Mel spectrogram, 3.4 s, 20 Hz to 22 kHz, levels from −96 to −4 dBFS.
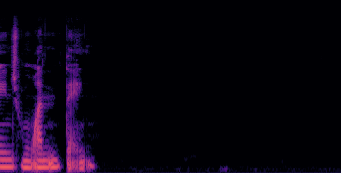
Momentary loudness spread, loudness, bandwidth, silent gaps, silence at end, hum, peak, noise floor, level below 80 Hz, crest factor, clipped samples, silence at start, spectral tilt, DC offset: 12 LU; -42 LUFS; 13.5 kHz; none; 2.45 s; none; -26 dBFS; -90 dBFS; -76 dBFS; 20 dB; under 0.1%; 0 s; -6 dB/octave; under 0.1%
